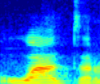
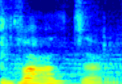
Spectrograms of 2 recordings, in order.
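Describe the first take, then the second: First: The name begins with a W sound. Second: The name begins with a V sound. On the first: The speaker calls it right. "se prononce aussi wa ... كنقولوا والتر" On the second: The speaker calls it wrong. "ما كنقولوش فالتر"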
